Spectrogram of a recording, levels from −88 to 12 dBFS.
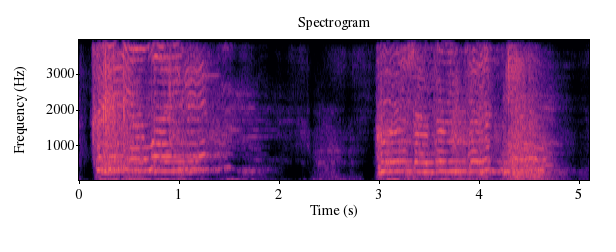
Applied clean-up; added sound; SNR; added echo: neural mask model Resemble Enhance denoiser.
